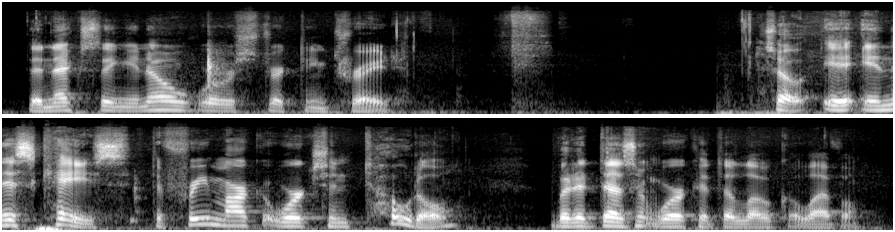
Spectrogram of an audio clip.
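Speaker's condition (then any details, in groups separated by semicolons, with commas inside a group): No condition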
